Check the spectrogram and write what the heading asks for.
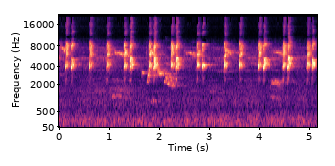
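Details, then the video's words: High, sharp squeaks from a squirrel in a garden terrace, repeated about twice per second with slight irregularity. A few lower, slurred bird chirps and steady low background noise accompany them. "squirrel's squeak squeak sound"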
